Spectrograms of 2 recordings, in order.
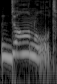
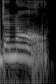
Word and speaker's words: Donal: Not Donald, mind you. There's no D at the end, so it's pronounced Denal.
